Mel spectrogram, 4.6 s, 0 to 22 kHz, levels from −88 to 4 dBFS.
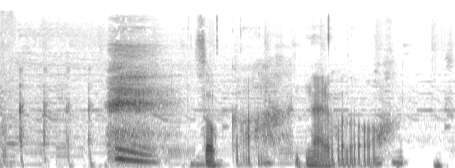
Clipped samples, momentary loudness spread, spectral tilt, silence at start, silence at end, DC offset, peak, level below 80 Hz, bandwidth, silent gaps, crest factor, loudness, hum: under 0.1%; 22 LU; -4.5 dB/octave; 0 s; 0 s; under 0.1%; -14 dBFS; -50 dBFS; 16.5 kHz; none; 20 dB; -33 LUFS; none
